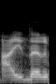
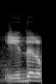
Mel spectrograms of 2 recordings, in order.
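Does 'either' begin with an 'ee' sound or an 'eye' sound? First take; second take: eye; ee. First: The word begins with an 'eye' sound. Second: The word begins with an 'ee' sound. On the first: "आइदर भी बोल सकते हैं" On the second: "ईदर बोल सकते हैं"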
